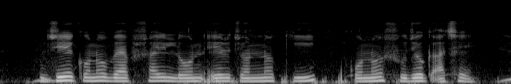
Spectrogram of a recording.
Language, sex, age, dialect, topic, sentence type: Bengali, male, 18-24, Rajbangshi, banking, question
